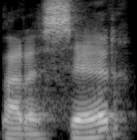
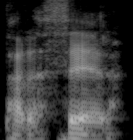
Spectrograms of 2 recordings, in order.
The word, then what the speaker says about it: parecer: If you're in Latin America, that you will say this like parecer with the s pronunciation for the letter C. But in Spain, in most parts of Spain anyway, you would say parecer.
